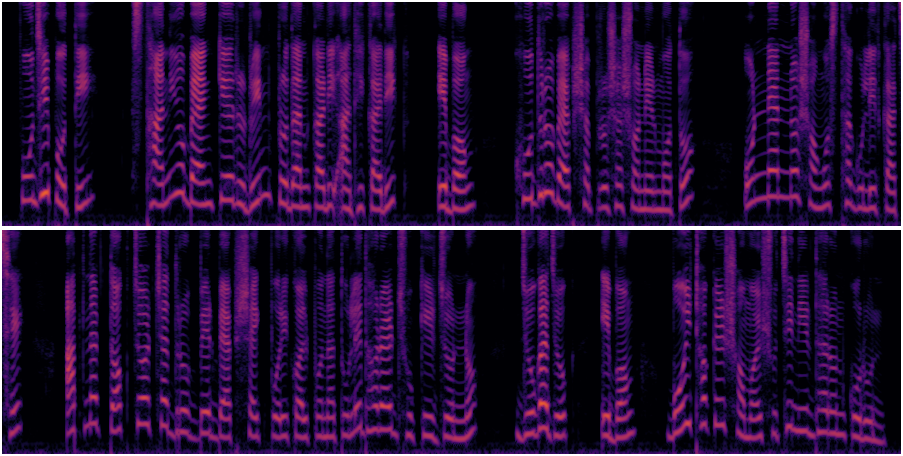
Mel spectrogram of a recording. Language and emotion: Bengali, neutral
